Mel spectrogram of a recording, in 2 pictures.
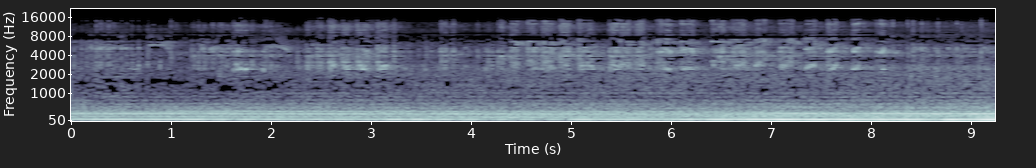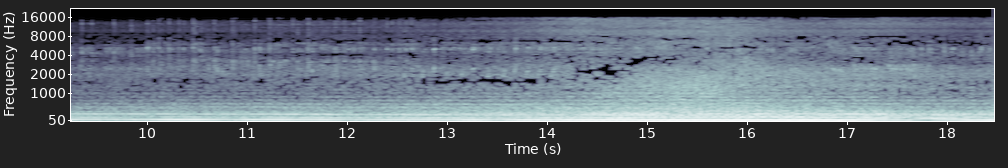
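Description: A car's engine running, growing steadily louder and loudest about two seconds before the end as it passes close, with a rush of road noise at its peak.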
